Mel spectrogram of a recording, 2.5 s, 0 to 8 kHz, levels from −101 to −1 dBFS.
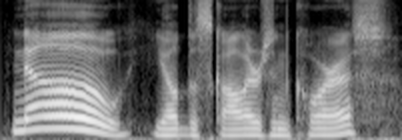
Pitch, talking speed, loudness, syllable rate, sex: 165 Hz, 145 wpm, -16 LUFS, 4.1 syllables/s, male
